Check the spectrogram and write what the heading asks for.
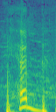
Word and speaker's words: pub: Men ordet pub uttales ofte pub, P-Ø-B-B på norsk. En fornorsking av den standardiserte uttalen som ligger nærmest pub med A, to B-er I stedet for Ø-en som vi bruker.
